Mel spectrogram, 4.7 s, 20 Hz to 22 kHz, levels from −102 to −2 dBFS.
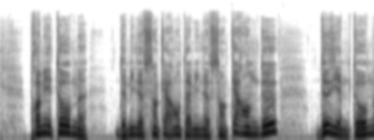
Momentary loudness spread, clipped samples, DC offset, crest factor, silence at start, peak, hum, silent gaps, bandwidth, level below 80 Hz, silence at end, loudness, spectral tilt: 7 LU; under 0.1%; under 0.1%; 14 dB; 0.4 s; -2 dBFS; none; none; 13.5 kHz; -48 dBFS; 0 s; -18 LUFS; -8.5 dB/octave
